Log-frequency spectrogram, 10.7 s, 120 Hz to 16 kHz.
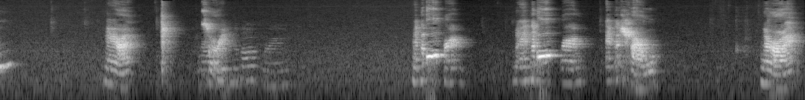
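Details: Caged pet African grey parrot in 2012, calling out the owner's mother's name: a soft low note, then short harsh speech-like bursts in two groups separated by a two-second pause.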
